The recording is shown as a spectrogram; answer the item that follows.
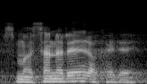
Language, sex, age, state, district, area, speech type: Odia, male, 30-45, Odisha, Jajpur, rural, spontaneous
